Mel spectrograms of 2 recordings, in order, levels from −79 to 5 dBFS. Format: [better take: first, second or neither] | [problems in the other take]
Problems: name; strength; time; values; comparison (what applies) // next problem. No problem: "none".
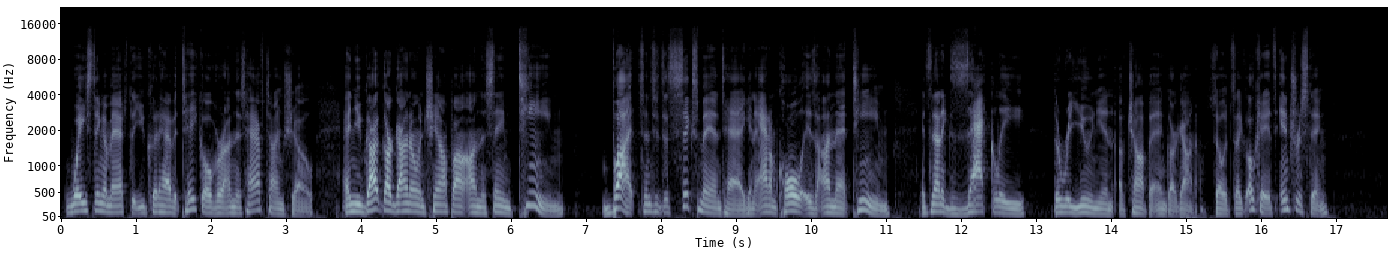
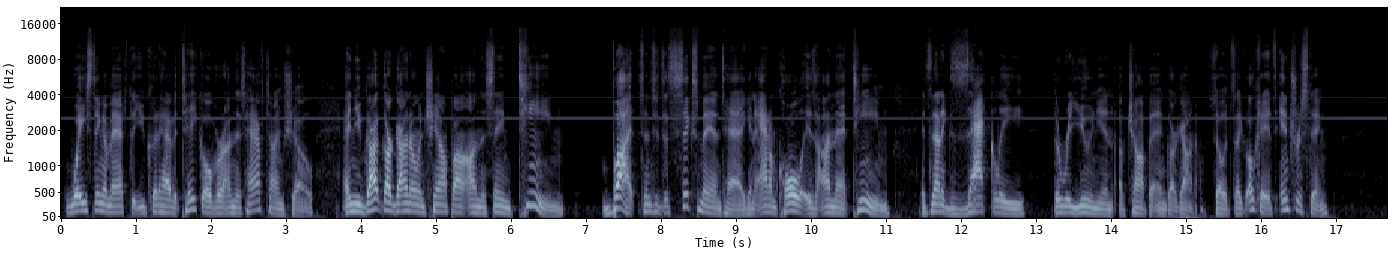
first | high-pitched whine; faint; throughout; 2.5 kHz, 30 dB below the speech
